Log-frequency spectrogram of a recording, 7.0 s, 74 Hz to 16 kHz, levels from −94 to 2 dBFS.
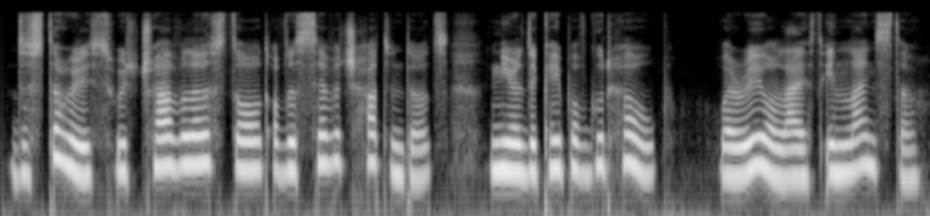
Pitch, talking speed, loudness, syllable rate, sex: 230 Hz, 165 wpm, -16 LUFS, 4.9 syllables/s, female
